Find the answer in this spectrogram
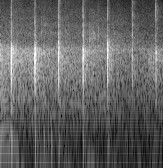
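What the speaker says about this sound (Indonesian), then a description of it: "Kita berikan tepuk tangan," Sparse, evenly spaced claps ring out about seven times in a steady rhythm for Prof. Ali at an Indonesian national forum gathering, fairly close and moderately loud over a quiet room.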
